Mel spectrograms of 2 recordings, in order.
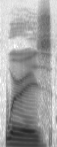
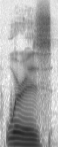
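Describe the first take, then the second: No difference in how they are said.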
